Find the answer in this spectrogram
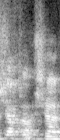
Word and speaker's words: Schefter: Yeah, Mike Tenay, Adam, what is it, Schefter or Schaefer or however you pronounce Adam it? Schefter.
